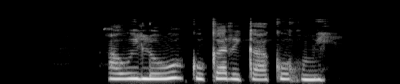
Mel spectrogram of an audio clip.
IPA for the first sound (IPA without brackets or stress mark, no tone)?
a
